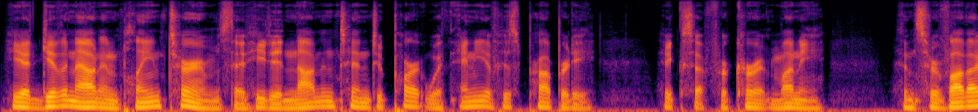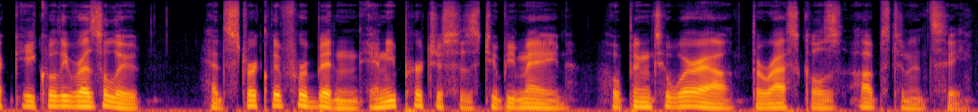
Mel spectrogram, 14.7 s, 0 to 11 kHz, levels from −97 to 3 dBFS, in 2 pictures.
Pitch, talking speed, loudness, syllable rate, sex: 95 Hz, 170 wpm, -20 LUFS, 5.5 syllables/s, male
